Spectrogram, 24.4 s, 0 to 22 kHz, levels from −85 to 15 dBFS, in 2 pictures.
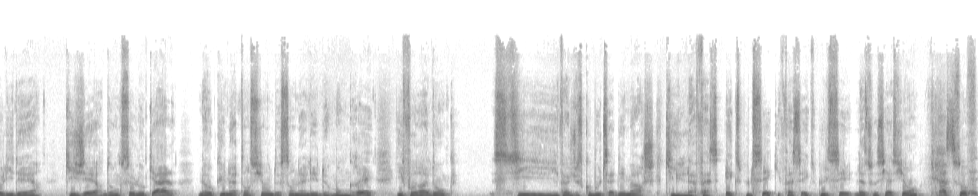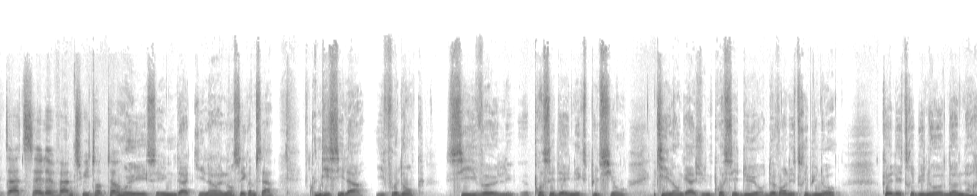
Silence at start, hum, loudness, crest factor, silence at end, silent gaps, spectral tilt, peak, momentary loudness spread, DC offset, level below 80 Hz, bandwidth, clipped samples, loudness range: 0 s; none; -29 LUFS; 10 dB; 0 s; none; -5 dB/octave; -18 dBFS; 6 LU; under 0.1%; -62 dBFS; 18.5 kHz; under 0.1%; 1 LU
